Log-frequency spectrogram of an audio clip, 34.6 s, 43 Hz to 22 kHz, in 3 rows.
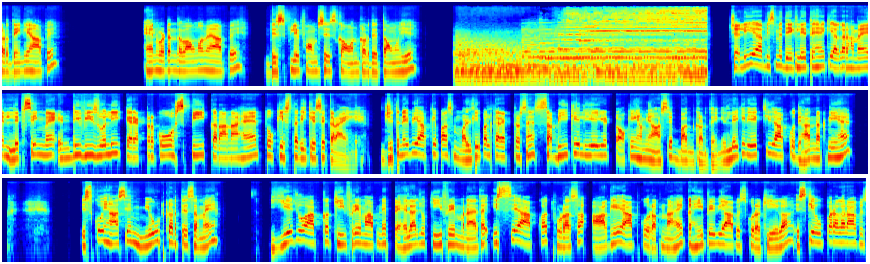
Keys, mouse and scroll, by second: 3.8 click, 10.0-11.9 middle drag, 12.2-12.6 shift+middle drag, 13.4-15.2 middle drag, 16.0-16.5 middle drag, 22.6 click, 28.8-30.1 drag, 31.5-33.7 drag, 34.3 click.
